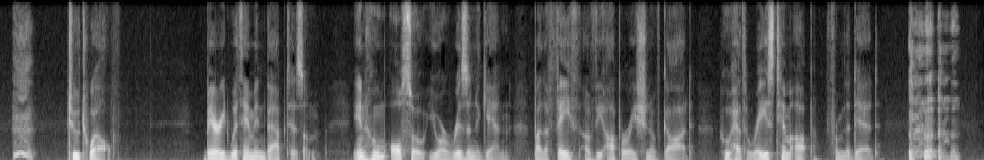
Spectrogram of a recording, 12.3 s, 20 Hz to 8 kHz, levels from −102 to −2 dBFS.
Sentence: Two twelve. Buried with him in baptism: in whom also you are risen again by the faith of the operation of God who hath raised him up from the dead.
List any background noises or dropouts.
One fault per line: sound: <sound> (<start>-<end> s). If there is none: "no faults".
sound: breath (0.2-0.5 s)
sound: cough (11.4-12.0 s)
